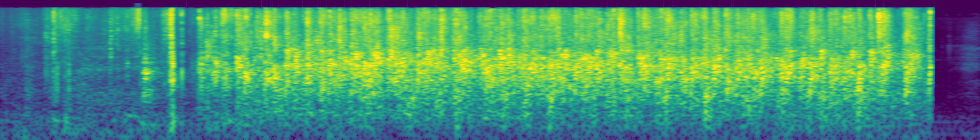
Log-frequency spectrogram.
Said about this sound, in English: Yeah, and obviously you can see she gets a round of applause. She deserves mm-hmm. this.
